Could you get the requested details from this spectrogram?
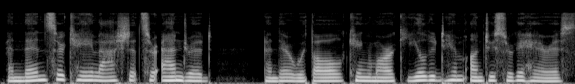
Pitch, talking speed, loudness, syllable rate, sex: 170 Hz, 175 wpm, -16 LUFS, 5.0 syllables/s, female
